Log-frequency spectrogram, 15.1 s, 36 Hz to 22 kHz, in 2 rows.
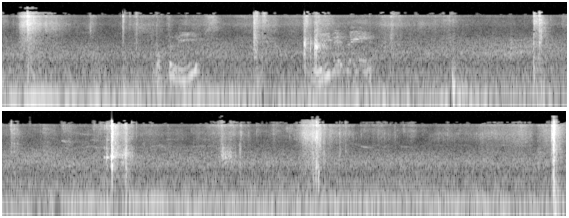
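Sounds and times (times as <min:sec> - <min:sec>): low steady rumble: 0:00.0 - 0:15.0
spades knocking and scraping soil: 0:00.2 - 0:02.4, 0:03.3 - 0:04.7, 0:07.0 - 0:08.0, 0:08.8 - 0:09.5, 0:10.2 - 0:15.0.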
